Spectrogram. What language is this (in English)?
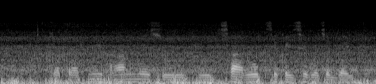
Bhojpuri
